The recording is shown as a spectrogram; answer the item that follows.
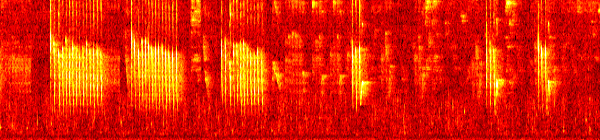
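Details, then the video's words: Vigorously singing bar-winged prinia, local crystal (kristal) variety. Repeated buzzy, shimmering high trills of about a second each come every couple of seconds, then sparser sharp chips over a constant soft hiss. "Suara Burung Ciblek Kristal Gacor"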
